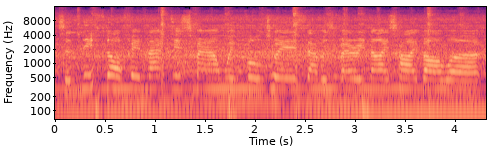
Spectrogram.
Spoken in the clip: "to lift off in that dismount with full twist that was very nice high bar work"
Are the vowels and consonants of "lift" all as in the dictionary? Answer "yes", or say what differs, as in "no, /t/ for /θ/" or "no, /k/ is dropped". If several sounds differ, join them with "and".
yes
